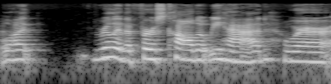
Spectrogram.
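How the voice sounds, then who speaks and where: A woman's plain, everyday voice at a fairly slow pace, with fairly even intonation and a quiet background. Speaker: retired corporate employee turned entrepreneur. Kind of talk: interview answer.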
